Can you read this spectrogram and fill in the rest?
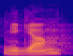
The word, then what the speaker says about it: Mi-kyung: Her name is Mi-kyung, and the K, it's M-I-K-Y-U-N-G, but the K, as I explained to Michael, is kind of a combination of a K and a G when you pronounce it.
